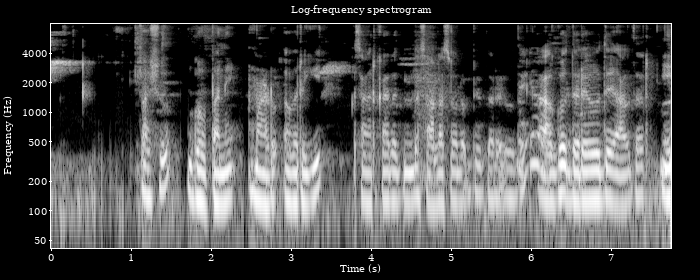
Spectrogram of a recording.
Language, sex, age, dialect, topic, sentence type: Kannada, male, 18-24, Mysore Kannada, agriculture, question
